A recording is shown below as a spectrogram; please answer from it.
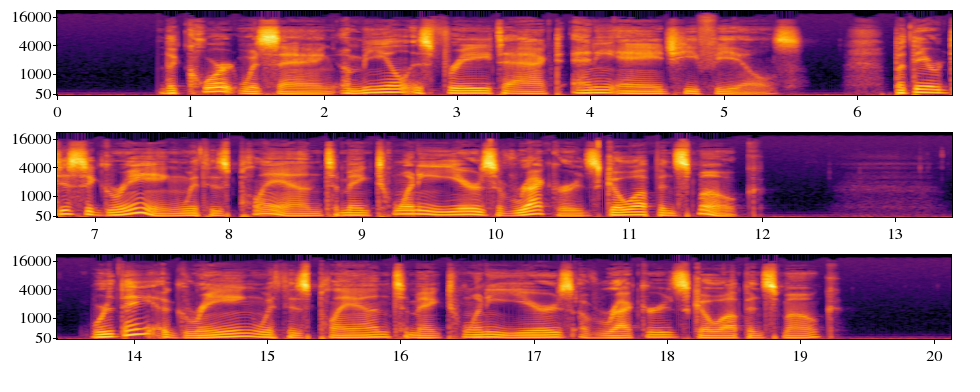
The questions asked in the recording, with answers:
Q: Were they agreeing with his plan to make 20 years of records go up in smoke?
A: No. They weren't agreeing with his plan to make 20 years of records go up in smoke.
